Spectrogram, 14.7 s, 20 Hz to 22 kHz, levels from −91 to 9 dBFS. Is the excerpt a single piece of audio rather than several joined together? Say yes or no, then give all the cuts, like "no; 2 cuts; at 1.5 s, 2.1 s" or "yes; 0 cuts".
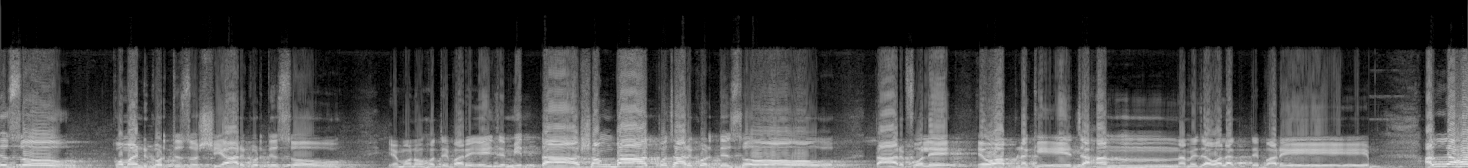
no; 1 cut; at 13.7 s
